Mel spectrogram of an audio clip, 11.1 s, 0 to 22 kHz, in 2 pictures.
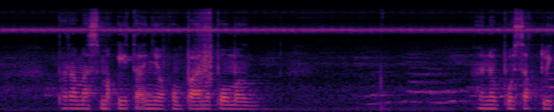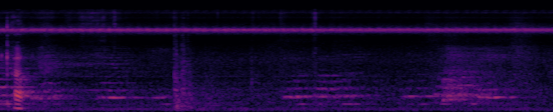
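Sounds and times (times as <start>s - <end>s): faint high-pitched whine: 0.0s - 11.0s.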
